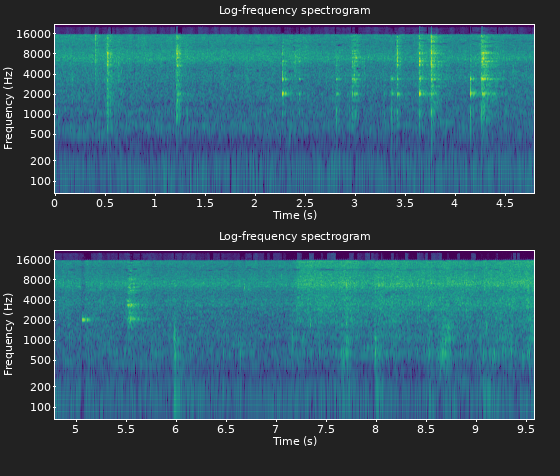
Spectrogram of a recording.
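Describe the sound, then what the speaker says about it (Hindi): Spices frying in oil over a medium flame, a low steady sizzle punctuated by sharp clinks and scrapes of a metal spoon stirring against the pan, irregular and close. "अब चम्मच की मदद से इन मसालों को हम अच्छी तरह से मिक्स कर लेंगे।"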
